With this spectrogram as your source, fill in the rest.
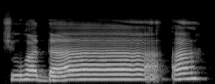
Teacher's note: شہداء دا پہ جو مد ہے یہ مد واجی متصل ہو رہی ہے، مطلب جڑی ہوئی مد، ٹھیک ہے۔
